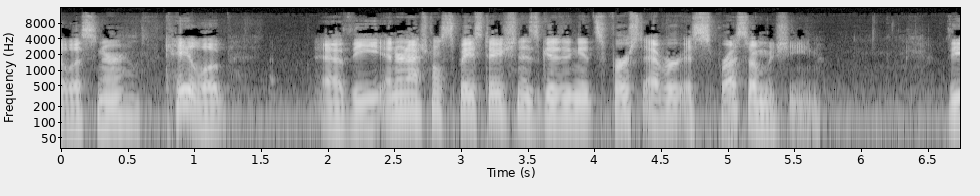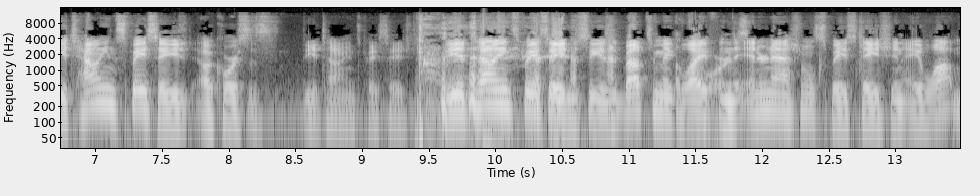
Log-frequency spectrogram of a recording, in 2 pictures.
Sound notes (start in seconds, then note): 9.4 laughs loudly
